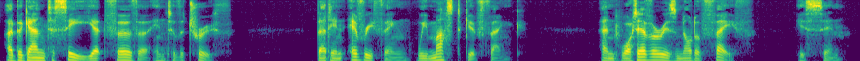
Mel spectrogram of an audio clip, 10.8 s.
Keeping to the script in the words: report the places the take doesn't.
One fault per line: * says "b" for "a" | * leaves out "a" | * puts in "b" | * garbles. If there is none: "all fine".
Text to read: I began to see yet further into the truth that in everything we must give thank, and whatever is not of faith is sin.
all fine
